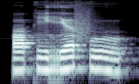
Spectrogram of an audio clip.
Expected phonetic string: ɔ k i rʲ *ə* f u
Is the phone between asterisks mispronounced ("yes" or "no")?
no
